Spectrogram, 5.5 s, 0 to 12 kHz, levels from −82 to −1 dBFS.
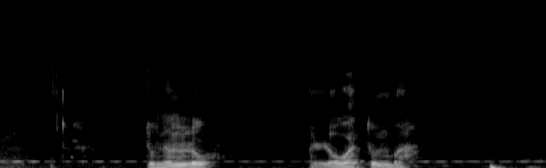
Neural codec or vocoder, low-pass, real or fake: codec, 16 kHz, 4 kbps, X-Codec, HuBERT features, trained on general audio; 7.2 kHz; fake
